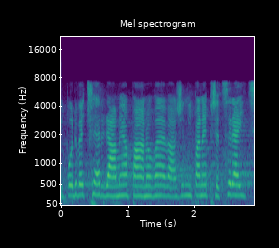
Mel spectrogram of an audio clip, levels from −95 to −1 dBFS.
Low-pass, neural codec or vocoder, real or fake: 7.2 kHz; none; real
